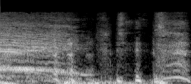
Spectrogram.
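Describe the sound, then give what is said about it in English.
School crowd cheering loudly at the mention of Perrins School, many voices shouting at once, the sound breaking into uneven bursts of shouts in the second half. “And every time we mention Perrins School, we are going to get a bit of a cheer.”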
